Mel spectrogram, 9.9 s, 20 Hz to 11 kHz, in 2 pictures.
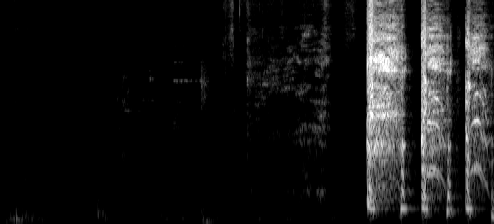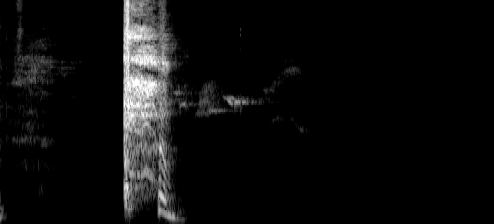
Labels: {"expert_labels": [{"quality": "good", "cough_type": "dry", "dyspnea": false, "wheezing": false, "stridor": false, "choking": false, "congestion": false, "nothing": true, "diagnosis": "healthy cough", "severity": "pseudocough/healthy cough"}], "age": 28, "gender": "male", "respiratory_condition": false, "fever_muscle_pain": false, "status": "symptomatic"}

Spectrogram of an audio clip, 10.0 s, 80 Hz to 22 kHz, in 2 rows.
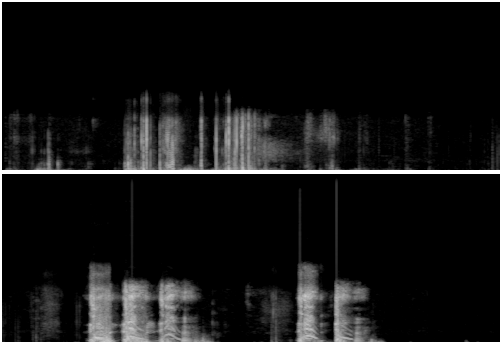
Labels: {"expert_labels": [{"quality": "ok", "cough_type": "dry", "dyspnea": false, "wheezing": false, "stridor": false, "choking": false, "congestion": false, "nothing": true, "diagnosis": "upper respiratory tract infection", "severity": "mild"}], "age": 38, "gender": "male", "respiratory_condition": true, "fever_muscle_pain": false, "status": "healthy"}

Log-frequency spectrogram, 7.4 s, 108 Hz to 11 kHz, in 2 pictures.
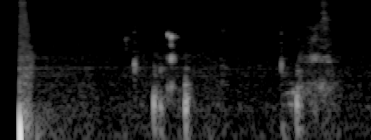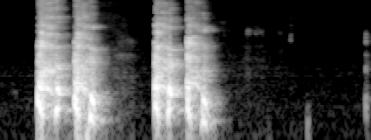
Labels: {"expert_labels": [{"quality": "good", "cough_type": "dry", "dyspnea": false, "wheezing": false, "stridor": false, "choking": false, "congestion": false, "nothing": true, "diagnosis": "upper respiratory tract infection", "severity": "mild"}], "age": 44, "gender": "female", "respiratory_condition": true, "fever_muscle_pain": false, "status": "COVID-19"}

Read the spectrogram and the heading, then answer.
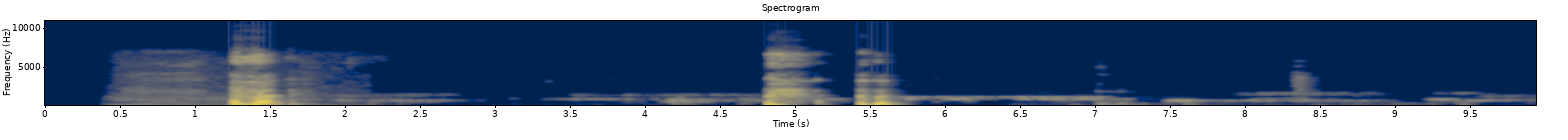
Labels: {"expert_labels": [{"quality": "ok", "cough_type": "dry", "dyspnea": false, "wheezing": false, "stridor": false, "choking": false, "congestion": false, "nothing": true, "diagnosis": "healthy cough", "severity": "pseudocough/healthy cough"}], "age": 28, "gender": "male", "respiratory_condition": true, "fever_muscle_pain": true, "status": "symptomatic"}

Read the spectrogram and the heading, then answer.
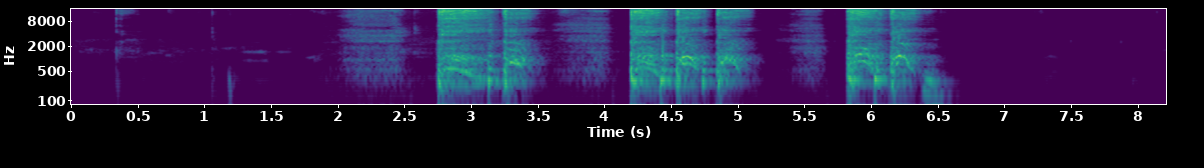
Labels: {"expert_labels": [{"quality": "good", "cough_type": "dry", "dyspnea": false, "wheezing": false, "stridor": false, "choking": false, "congestion": false, "nothing": true, "diagnosis": "lower respiratory tract infection", "severity": "mild"}], "age": 37, "gender": "male", "respiratory_condition": false, "fever_muscle_pain": false, "status": "symptomatic"}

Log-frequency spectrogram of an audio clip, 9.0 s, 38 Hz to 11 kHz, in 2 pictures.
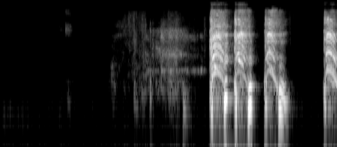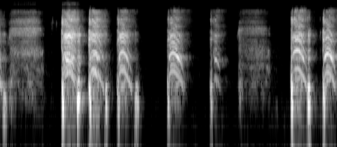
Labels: {"expert_labels": [{"quality": "good", "cough_type": "dry", "dyspnea": false, "wheezing": false, "stridor": false, "choking": false, "congestion": false, "nothing": true, "diagnosis": "upper respiratory tract infection", "severity": "mild"}], "age": 28, "gender": "male", "respiratory_condition": false, "fever_muscle_pain": false, "status": "symptomatic"}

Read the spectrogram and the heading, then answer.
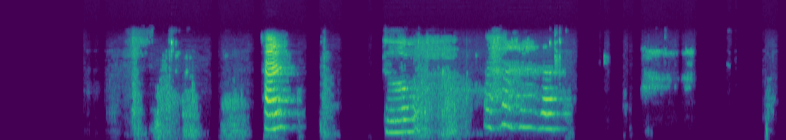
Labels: {"expert_labels": [{"quality": "no cough present", "cough_type": "unknown", "dyspnea": false, "wheezing": false, "stridor": false, "choking": false, "congestion": false, "nothing": true, "diagnosis": "healthy cough", "severity": "pseudocough/healthy cough"}]}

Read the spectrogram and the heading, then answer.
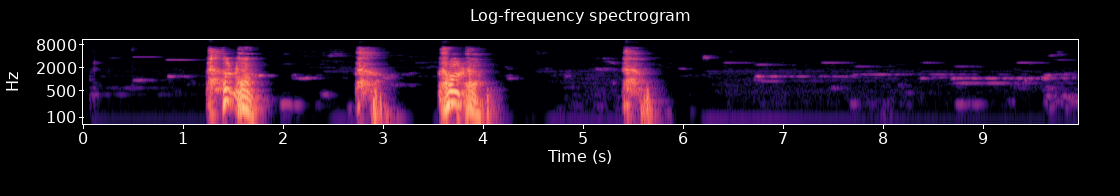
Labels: {"expert_labels": [{"quality": "ok", "cough_type": "dry", "dyspnea": false, "wheezing": false, "stridor": false, "choking": false, "congestion": false, "nothing": true, "diagnosis": "healthy cough", "severity": "mild"}], "age": 40, "gender": "male", "respiratory_condition": true, "fever_muscle_pain": false, "status": "symptomatic"}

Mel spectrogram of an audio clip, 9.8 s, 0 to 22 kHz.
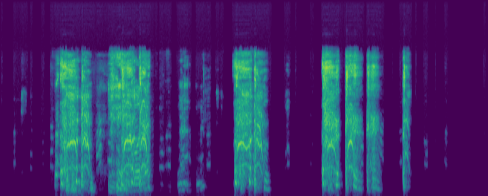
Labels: {"expert_labels": [{"quality": "ok", "cough_type": "wet", "dyspnea": false, "wheezing": false, "stridor": false, "choking": false, "congestion": false, "nothing": true, "diagnosis": "COVID-19", "severity": "mild"}], "age": 22, "gender": "male", "respiratory_condition": false, "fever_muscle_pain": false, "status": "COVID-19"}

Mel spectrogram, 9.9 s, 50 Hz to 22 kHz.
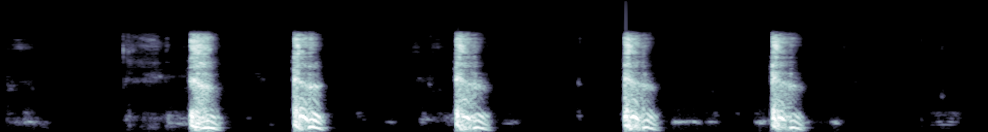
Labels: {"expert_labels": [{"quality": "good", "cough_type": "dry", "dyspnea": false, "wheezing": false, "stridor": false, "choking": false, "congestion": false, "nothing": true, "diagnosis": "COVID-19", "severity": "mild"}], "age": 29, "gender": "male", "respiratory_condition": true, "fever_muscle_pain": false, "status": "symptomatic"}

